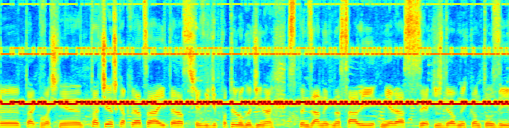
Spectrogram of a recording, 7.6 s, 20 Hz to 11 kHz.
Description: RTTY (45.45 baud, 170 Hz shift), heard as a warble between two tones, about 2200 Hz centre, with room echo. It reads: … WI0A8 LU638 …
